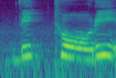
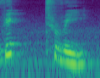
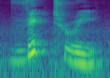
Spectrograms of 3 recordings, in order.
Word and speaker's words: victory: victory 아니고 victory 두 개입니다. victory, tree 이렇게 하시면 돼요. vic 하시고 tree 이렇게요. 해보실까요? victory.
